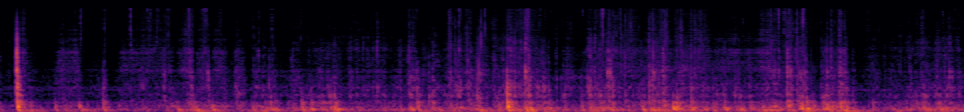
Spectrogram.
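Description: Irregular light taps, knocks and scraping as a fiberglass glow rod drags a flexible foil duct through tight wooden attic framing, with a sharp click just after the start.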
